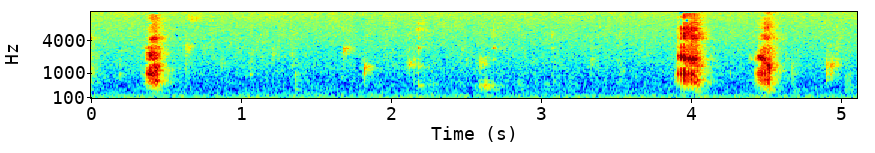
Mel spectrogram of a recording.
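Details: Rescued baby stray cheese tabby kitten making odd sounds while eagerly eating, recorded 1 March 2019; three short, rough, breathy bursts near the start and end, with faint soft clicks of chewing between them in a quiet indoor room.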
